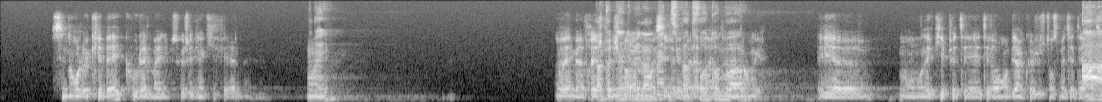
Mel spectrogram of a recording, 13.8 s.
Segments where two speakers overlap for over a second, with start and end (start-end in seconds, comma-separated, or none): 7.4-9.4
